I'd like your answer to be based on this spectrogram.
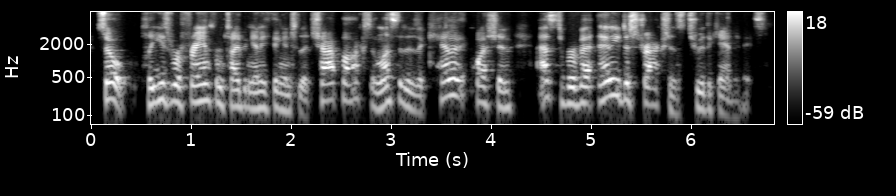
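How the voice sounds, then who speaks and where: A man's voice: on the high side, animated, quick pace. A young man, a student elections director, moderating a debate over a video call. He is apologetic and chatty with many fillers, then reads the rules formally. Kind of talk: moderating a live virtual debate.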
